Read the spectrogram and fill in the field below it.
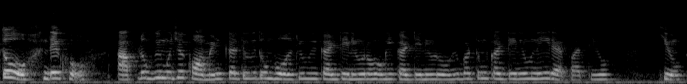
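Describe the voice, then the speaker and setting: A woman's voice: on the high side, fairly even intonation, fast, muffled recording, slight background noise. A young woman from India chatting casually to her camera at home as a vlogger, rambling and mixing English words into her talk, tired and sore from a long day. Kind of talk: casual vlog chat to camera. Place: home, bedroom.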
